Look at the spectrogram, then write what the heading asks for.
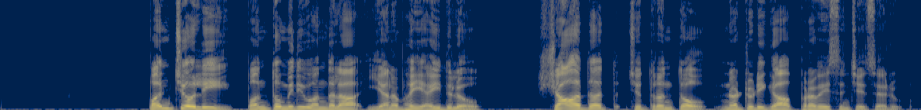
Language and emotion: Telugu, neutral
